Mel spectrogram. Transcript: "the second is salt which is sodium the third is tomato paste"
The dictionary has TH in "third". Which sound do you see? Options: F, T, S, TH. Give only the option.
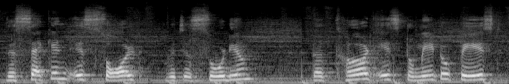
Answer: T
